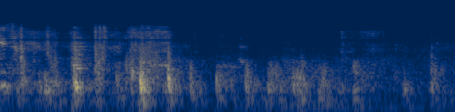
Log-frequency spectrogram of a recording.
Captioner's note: scurrying footsteps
